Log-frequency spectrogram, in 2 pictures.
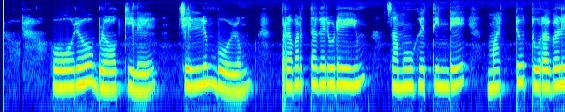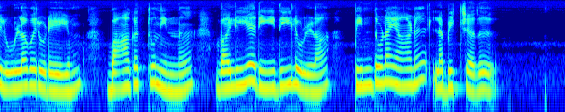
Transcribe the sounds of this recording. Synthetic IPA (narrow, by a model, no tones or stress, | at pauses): oːɾo̞ːbɭo̞ːkːilɨ | t͡ɕe̞lːumbo̞ːɻum | prɐʋɐrt̪ɐɣɐɾuɽe̞jum | sɐmuːhɐt̪ːinde̞ | mɐtːut̪urɐɣɐɭiluɭːɐʋɐɾuɽe̞jum | bʱaːɡɐt̪ːuninːɨ | ʋɐlijɐɾiːðijiluɭːɐ | pind̪uɳɐjaːɳɨlebʱit͡ɕːɐðɨ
